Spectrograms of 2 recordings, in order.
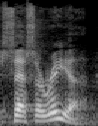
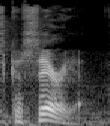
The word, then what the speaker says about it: Caesarea: See, all of us Gentiles have been pronouncing it Caesarea all these years, but it was Caesarea.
